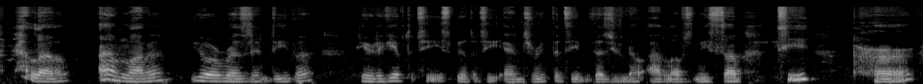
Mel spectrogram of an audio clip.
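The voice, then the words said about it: Raspy sexy whisper. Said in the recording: “I am talking in my whisper, my raspy, sexy voice”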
